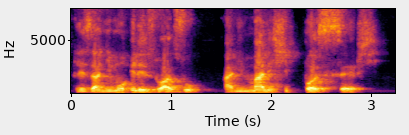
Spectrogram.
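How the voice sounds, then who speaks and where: A man teaching grammar through lists of words, hesitating often and slowing down for each example. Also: fairly low pitch, fairly even intonation. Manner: hesitant, many filler sounds, slows down for example words. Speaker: language teacher. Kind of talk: explaining grammar with word lists. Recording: roomy echoey room.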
